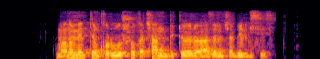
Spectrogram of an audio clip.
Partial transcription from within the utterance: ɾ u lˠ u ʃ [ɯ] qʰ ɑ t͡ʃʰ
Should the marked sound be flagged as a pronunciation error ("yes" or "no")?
yes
